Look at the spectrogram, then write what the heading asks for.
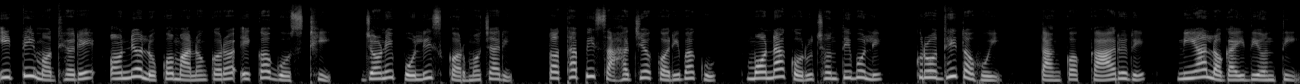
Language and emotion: Odia, neutral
